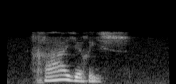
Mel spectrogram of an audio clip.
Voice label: "rajerisch", alsace; meteo

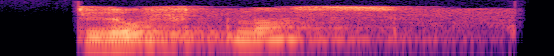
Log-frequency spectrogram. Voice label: "luftmass", alsace; meteo

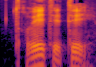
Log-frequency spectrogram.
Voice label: "vtt", alsace

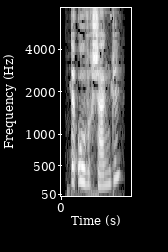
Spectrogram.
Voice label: "oberschankel", alsace; medecine

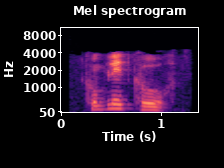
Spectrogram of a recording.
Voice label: "komplett", alsace; peche

